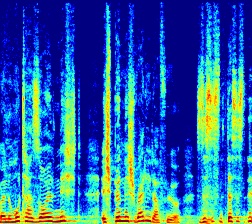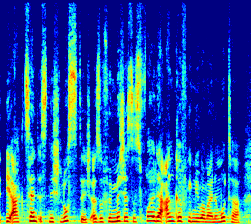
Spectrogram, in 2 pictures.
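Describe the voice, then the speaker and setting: Speaking at a fairly quick pace, a woman uses a high pitch with ordinary pitch variation. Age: 20s. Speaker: comedian. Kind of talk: casual chat. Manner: loud.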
